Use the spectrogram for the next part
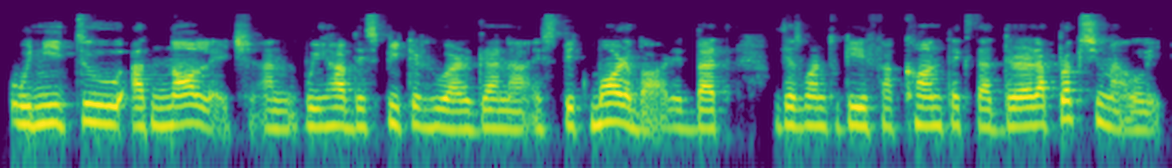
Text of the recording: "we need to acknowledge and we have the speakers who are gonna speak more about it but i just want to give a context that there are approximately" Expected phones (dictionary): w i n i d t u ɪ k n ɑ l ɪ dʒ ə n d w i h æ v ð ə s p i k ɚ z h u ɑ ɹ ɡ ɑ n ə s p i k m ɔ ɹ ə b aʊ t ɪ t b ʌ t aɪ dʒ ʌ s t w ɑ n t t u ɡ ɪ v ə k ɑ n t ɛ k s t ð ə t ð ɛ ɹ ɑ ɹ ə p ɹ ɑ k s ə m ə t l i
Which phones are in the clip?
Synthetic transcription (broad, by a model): w i n i d t u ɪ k n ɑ l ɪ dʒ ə n w i h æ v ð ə s p i k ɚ h u ɑ ɹ ɡ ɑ n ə s p i k m ɔ ɹ ə b aʊ t ɪ t b ʌ t aɪ dʒ ʌ s t w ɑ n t t u ɡ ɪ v ə k ɑ n t ɛ k s t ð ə t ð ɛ ɹ ɑ ɹ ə p ɹ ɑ k s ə m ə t l i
